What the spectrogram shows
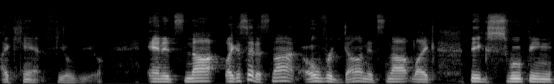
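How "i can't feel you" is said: put-on tearful speech, much quieter. Retelling a character's line as she touches his cheek, imitating speaking through tears. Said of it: "just through tears".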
